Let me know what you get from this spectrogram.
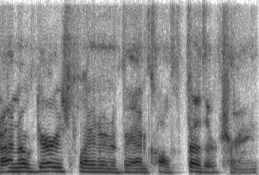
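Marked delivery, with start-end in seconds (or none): none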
